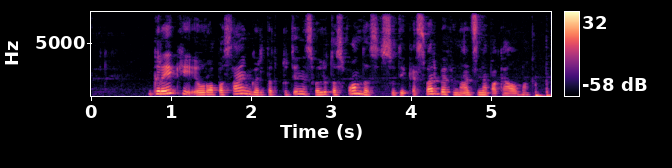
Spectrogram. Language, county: Lithuanian, Vilnius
